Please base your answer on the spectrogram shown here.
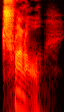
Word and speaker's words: treenail: A treenail, pronounced trunnel, is a wooden peg used as a fastener.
